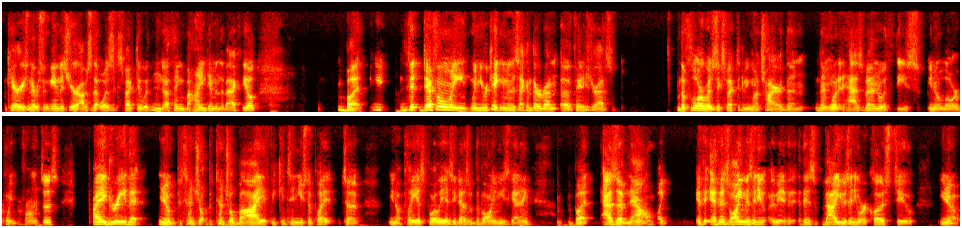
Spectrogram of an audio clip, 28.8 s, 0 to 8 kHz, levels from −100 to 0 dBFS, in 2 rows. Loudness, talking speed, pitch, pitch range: -24 LUFS, 220 wpm, 140 Hz, 135-155 Hz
